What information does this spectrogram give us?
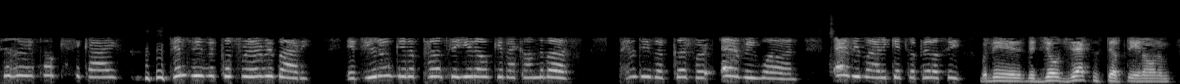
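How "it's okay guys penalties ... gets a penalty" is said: much higher breathy-free imitation, light and airy. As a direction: coo like a gentle pop star letting everything slide. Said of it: "I was calling them [name], [name]".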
